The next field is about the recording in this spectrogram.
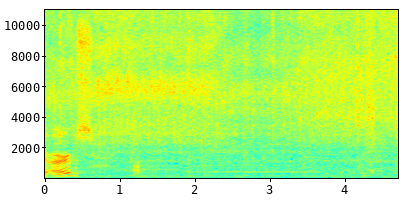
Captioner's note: bacon sizzling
